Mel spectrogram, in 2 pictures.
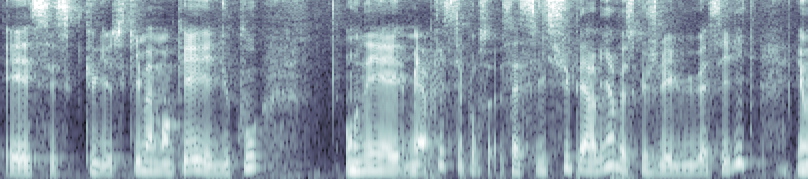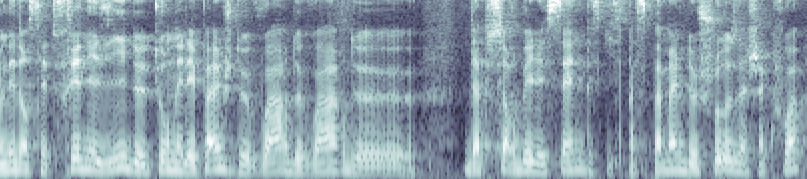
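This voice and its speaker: This book reviewer has a mid-range, slightly mellow voice and speaks at a fairly quick clip. He chats casually about novels, poking fun at himself, hesitating, and often starting sentences over or fixing what he just said.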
